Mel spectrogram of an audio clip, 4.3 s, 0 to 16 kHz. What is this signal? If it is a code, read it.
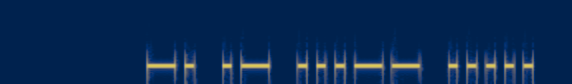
Morse code, heard as a keyed tone, about 17 wpm, 700 Hz. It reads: NA35
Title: Common Cut Numbers - 4-Digit 17wpm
